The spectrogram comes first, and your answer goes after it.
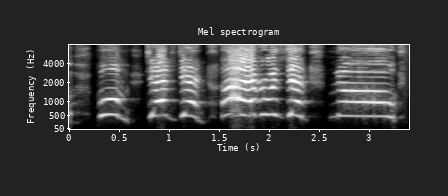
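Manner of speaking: loud hammed-up wail; mock dramatic shout. Recapping the movie's deaths, hammed-up loud wail. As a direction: belt out the tragedy for laughs.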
